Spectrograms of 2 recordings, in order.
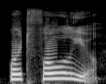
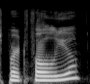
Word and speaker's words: portfolio: Now, the stress is on the second syllable for portfolio.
